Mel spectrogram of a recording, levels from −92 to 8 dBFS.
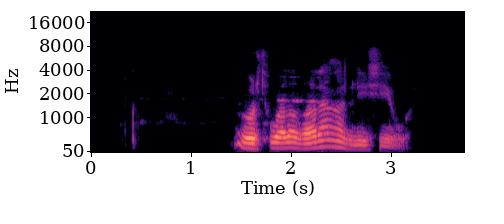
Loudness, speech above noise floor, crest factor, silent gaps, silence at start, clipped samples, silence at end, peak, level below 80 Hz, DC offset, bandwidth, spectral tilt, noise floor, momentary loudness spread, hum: -24 LUFS; 63 dB; 20 dB; none; 1.45 s; under 0.1%; 0.6 s; -8 dBFS; -76 dBFS; under 0.1%; 7.2 kHz; -6.5 dB/octave; -87 dBFS; 17 LU; none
